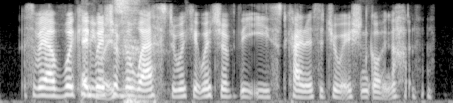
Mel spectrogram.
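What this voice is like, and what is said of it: Attempted Russian accent. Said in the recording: “I don't know how to do a Russian accent. That was my best Russian accent.”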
